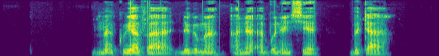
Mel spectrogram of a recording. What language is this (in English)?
Bafut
